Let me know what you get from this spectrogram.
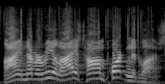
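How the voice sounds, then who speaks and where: An American actor playing a folksy, excitable, work-shy husband in a 1940s radio comedy, slangy and wisecracking. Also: male voice, sits high, brisk, heavily acted, low-quality recording. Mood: indignant, eager. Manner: flowery spiel, wisecracking, slangy. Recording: vintage 1940s radio recording.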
